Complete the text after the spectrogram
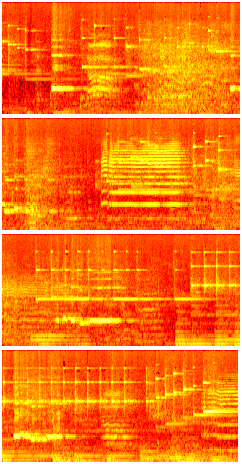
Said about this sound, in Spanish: Tiene la ruedita del carrito. La ruedas de changuito. Claro, sí. Y hay algo muy lindo que es cuando está empezando la obra, antes de que la obra empiece, que está mm, López Pucho tocando el tactilófono, Se escucha hermoso como suena.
